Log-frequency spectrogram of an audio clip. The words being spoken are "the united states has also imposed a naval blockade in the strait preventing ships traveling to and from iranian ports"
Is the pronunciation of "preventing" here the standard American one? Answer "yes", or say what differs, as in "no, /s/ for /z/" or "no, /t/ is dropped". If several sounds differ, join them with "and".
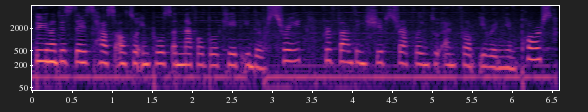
no, /f/ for /p/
